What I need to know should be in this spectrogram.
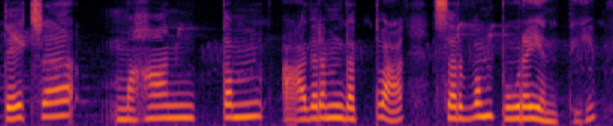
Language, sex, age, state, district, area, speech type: Sanskrit, female, 18-30, Karnataka, Uttara Kannada, rural, spontaneous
